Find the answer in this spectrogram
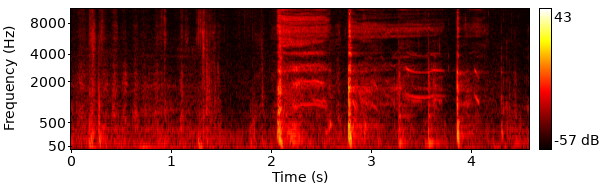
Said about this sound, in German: Du hustest die letzten Tage.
